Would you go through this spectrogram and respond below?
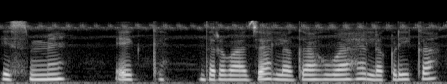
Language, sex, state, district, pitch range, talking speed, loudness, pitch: Hindi, female, Jharkhand, Palamu, 220-235 Hz, 105 wpm, -16 LUFS, 225 Hz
